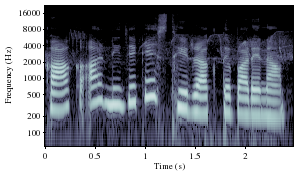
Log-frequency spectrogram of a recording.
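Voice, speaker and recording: High-pitched woman narrating a children's fable. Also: very animated, measured pace, fairly bright tone, slight background noise. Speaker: storyteller.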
